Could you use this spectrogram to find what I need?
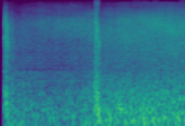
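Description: A match strikes with a sharp scrape.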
